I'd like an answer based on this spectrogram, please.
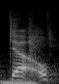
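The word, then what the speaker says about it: doux: So brut is the dry and doe or D-O-U-X is the sweet.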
